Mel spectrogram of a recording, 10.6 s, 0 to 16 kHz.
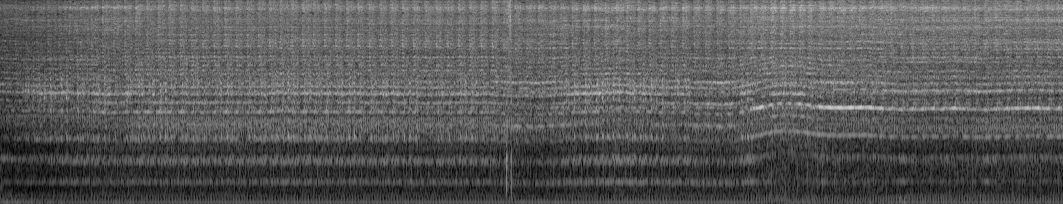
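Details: VW Scirocco Mk2: a steady high-pitched whine rides over the engine throughout and shifts slightly in pitch near the end; source unconfirmed.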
